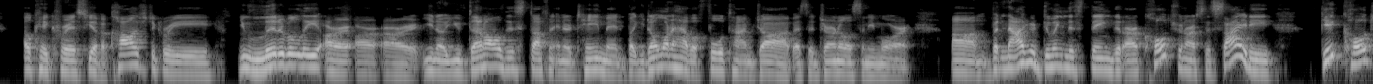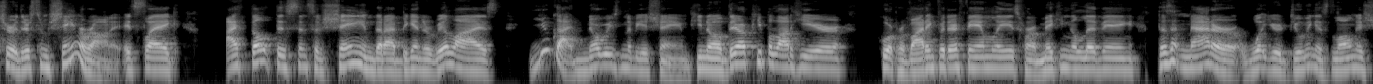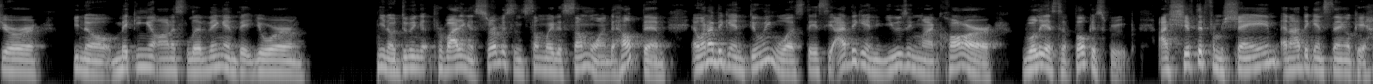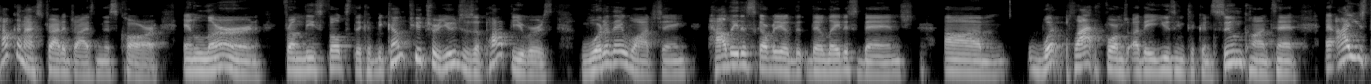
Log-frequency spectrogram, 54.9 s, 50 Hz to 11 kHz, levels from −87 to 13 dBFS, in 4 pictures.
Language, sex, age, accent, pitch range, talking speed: English, male, 30-49, American, 115-155 Hz, 210 wpm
